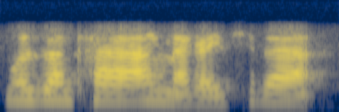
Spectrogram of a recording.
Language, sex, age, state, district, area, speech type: Bodo, female, 30-45, Assam, Kokrajhar, rural, conversation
